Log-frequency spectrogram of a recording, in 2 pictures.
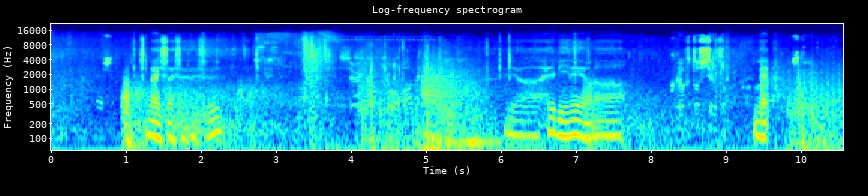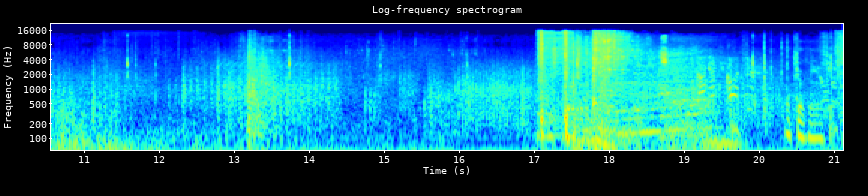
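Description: Gunshots crack sharply, one at a time.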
